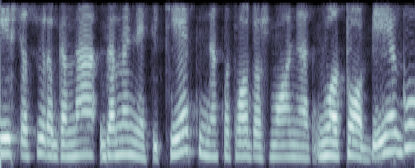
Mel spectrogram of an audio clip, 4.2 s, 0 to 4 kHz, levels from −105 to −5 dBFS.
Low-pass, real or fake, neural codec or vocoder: 3.6 kHz; fake; codec, 44.1 kHz, 2.6 kbps, SNAC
